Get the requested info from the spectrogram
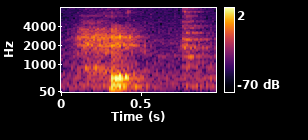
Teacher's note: Es una fricativa uvular sorda. G. Bien.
